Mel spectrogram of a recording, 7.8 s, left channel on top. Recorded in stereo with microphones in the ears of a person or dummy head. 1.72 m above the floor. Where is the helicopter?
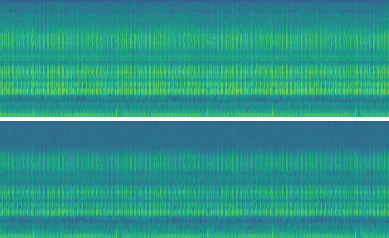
65° left (ahead or behind).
